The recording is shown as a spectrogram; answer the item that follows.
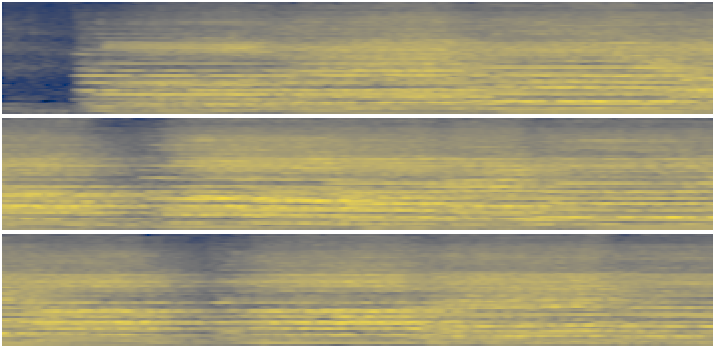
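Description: Choir singing in long sustained phrases, beginning just after a brief hush and pausing briefly about four and eight seconds in.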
